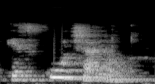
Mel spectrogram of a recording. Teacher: La fuerza de voz está en u. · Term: mayor fuerza de voz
